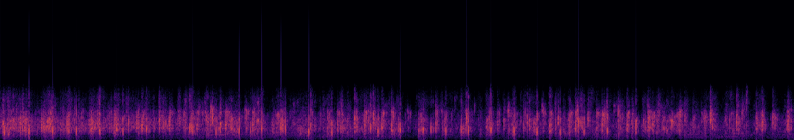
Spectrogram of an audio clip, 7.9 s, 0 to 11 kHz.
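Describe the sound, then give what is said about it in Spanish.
An audience applauds steadily at an event held for the Sombrita Misionera tree-planting project of the Escuela Superior de Comercio número 6, honoring the former student who wrote the project. Many hands clap in a dense, continuous patter with sharper individual claps popping out, sustained at an even loudness throughout without any voices. “que a quien agradezco y pido un caluroso aplauso.”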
